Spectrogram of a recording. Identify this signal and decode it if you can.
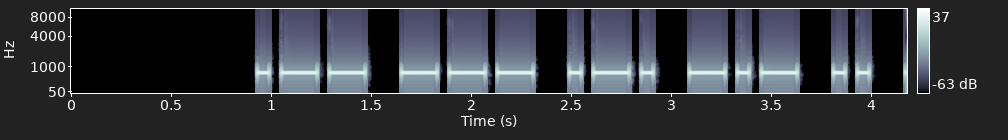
Morse code, heard as a keyed tone, about 20 wpm, 700 Hz. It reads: WORKI
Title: 7 Letter Words - First 3 Letters Given - 20wpm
